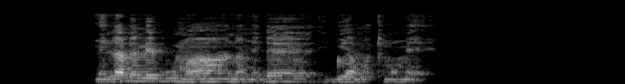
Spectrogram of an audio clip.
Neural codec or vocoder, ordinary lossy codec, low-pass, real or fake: vocoder, 44.1 kHz, 128 mel bands, Pupu-Vocoder; Opus, 32 kbps; 10.8 kHz; fake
